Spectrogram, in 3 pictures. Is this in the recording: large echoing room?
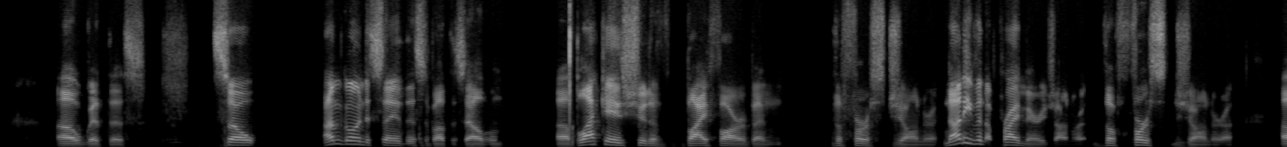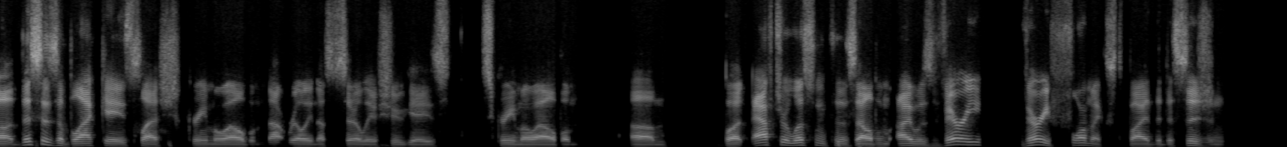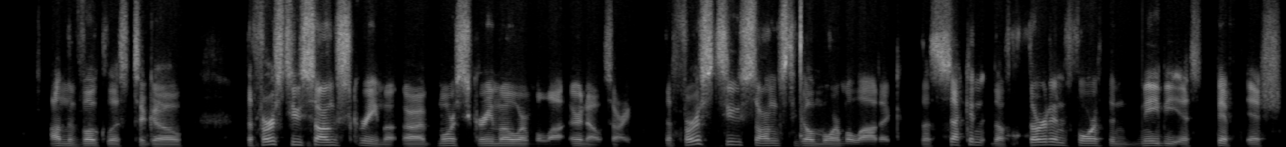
no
